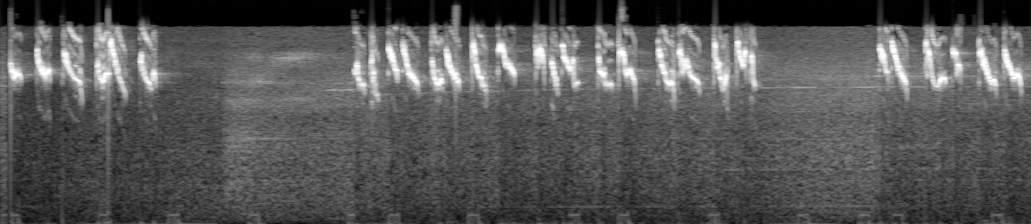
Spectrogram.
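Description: A white-eye sings rapid bursts of high, thin twittering notes in tight clusters, pausing briefly between phrases; a faint low ticking runs underneath.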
